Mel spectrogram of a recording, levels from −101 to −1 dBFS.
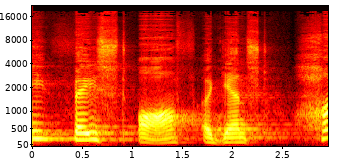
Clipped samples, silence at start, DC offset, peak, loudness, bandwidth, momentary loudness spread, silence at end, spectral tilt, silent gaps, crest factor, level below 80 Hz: under 0.1%; 0 s; under 0.1%; 0 dBFS; -17 LUFS; 19 kHz; 17 LU; 0 s; -5 dB/octave; none; 18 dB; -66 dBFS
